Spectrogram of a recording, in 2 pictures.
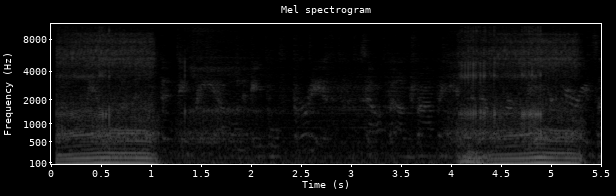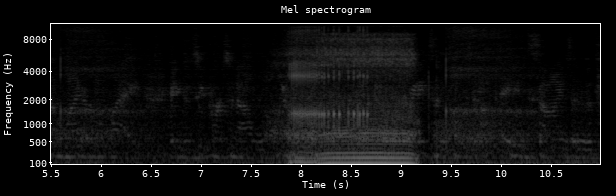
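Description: Loud, rattling, low-pitched snores on each breath in, about every four seconds, with quieter breathing between: snoring.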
